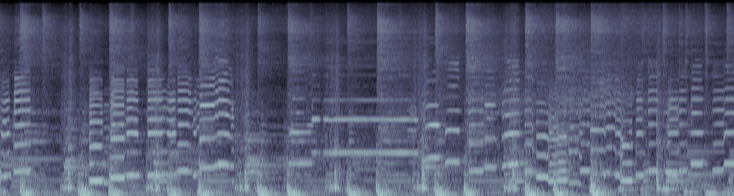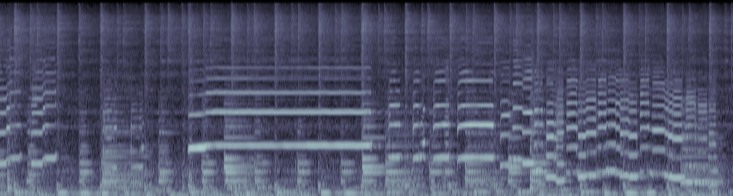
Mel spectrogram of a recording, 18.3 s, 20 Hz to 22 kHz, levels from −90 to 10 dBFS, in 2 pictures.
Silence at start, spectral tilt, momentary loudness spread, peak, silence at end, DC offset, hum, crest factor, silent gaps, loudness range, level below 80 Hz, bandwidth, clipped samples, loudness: 0 s; -4.5 dB/octave; 7 LU; -6 dBFS; 0 s; under 0.1%; none; 18 dB; none; 3 LU; -34 dBFS; over 20 kHz; under 0.1%; -23 LUFS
